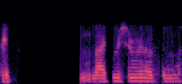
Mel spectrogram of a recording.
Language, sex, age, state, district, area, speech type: Malayalam, male, 45-60, Kerala, Palakkad, rural, conversation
